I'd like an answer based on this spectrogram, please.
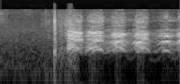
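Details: Daja the dog during agitation table training meant to build confidence and barking; a sharp click, then a run of quick, high, yelping barks, about five in under two seconds.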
